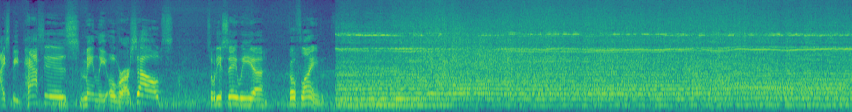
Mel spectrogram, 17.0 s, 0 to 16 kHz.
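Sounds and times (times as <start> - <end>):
drone propeller hum: 6.7 - 17.0.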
